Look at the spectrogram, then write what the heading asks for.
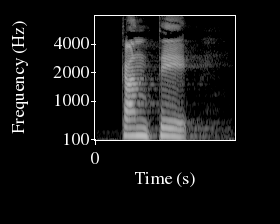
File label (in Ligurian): "cante", dialettu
